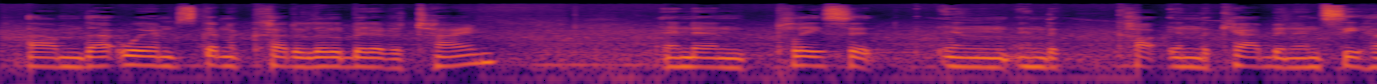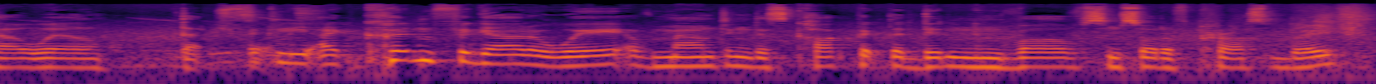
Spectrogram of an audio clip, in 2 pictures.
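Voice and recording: The speaker keeps a moderate pace and fairly even intonation while background noise is clearly heard. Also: man, medium pitch for a man.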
